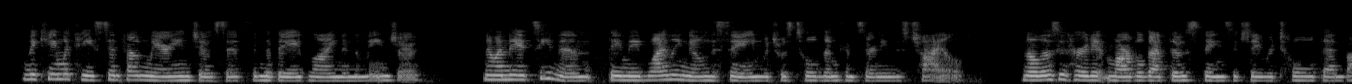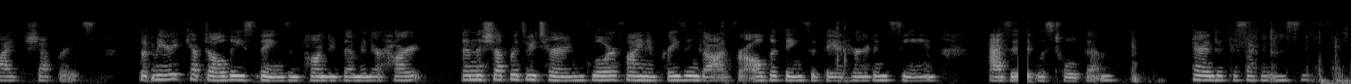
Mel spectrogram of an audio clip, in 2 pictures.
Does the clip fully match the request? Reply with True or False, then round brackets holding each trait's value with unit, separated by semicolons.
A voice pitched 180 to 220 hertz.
True (185 Hz)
